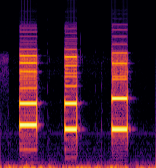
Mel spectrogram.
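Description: Three telephone keypad tones, each a clean steady beep lasting about a quarter second with short gaps between them, loud and close against near silence.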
